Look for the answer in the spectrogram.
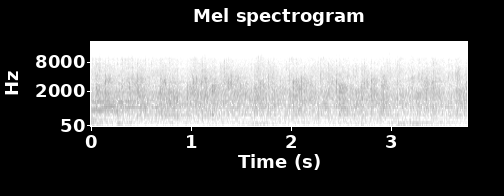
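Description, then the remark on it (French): A festival audience applauds steadily, a dense wash of many hands clapping at once, sustained and even in loudness for the whole stretch with no voices on top. “Euh, on peut les applaudir déjà, s'il vous plaît.”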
